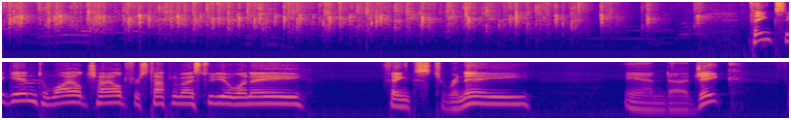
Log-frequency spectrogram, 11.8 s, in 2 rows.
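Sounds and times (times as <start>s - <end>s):
faint cheers and voices: 0.0s - 2.1s
studio audience applause: 0.0s - 5.5s
speech: 5.6s - 10.0s, 10.6s - 11.8s.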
